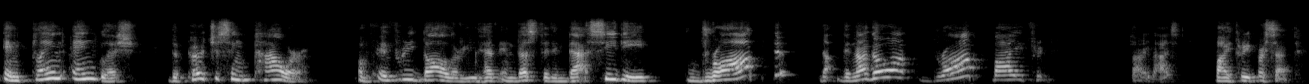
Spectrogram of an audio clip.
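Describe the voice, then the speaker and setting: A man from Jordan with a Jordanian accent giving a classroom lecture, animated and emphatic, firing questions at his students. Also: high-pitched, a little slow. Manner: animated, emphatic, quizzing the audience with rhetorical questions. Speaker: university lecturer.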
